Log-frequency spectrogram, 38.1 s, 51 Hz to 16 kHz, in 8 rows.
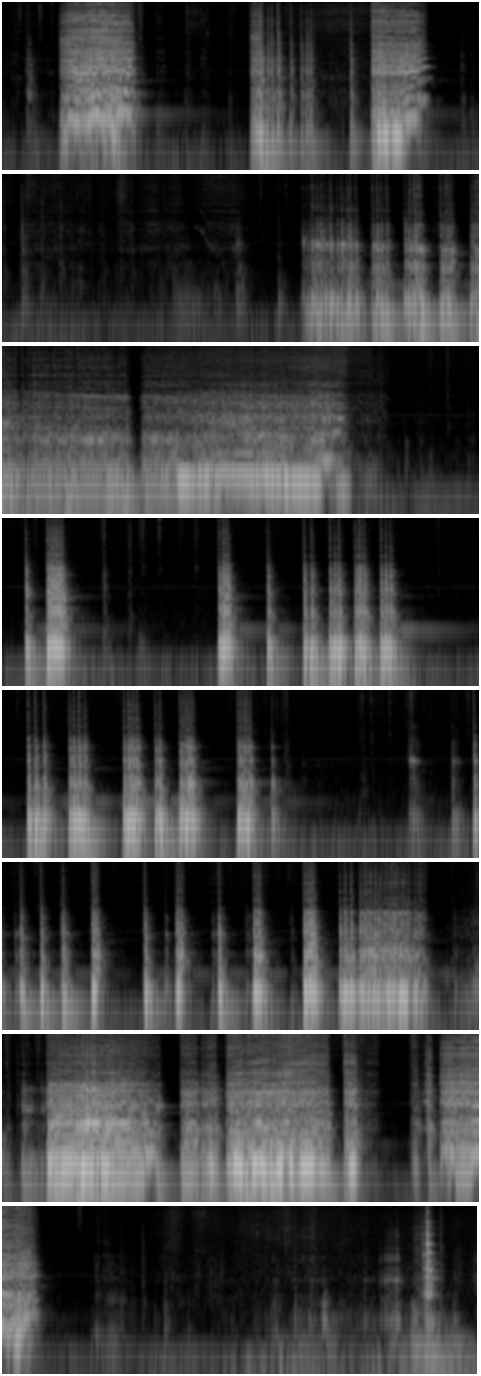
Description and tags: Cello Contemp-Techniques2
Contemporary String Technique used to produce some SFX on a Cello.
Cello, Horror, Sounds, SFX, Flageolet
